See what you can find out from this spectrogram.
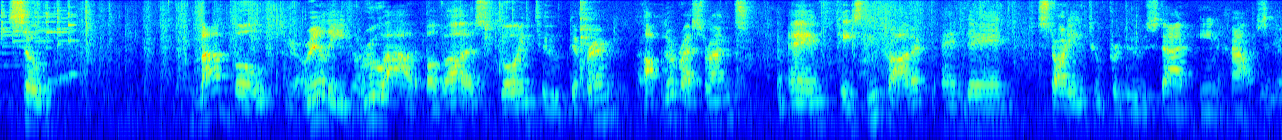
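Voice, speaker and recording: With music in the background, a medium-pitched man speaks slowly through a live sales demo in a food trade demo room, adding "okay?" to his points. The sound is echoey and noisy from a distant mic.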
